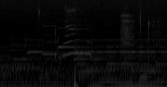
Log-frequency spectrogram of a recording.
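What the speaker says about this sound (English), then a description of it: "she is meowing" A pet cat meows once, close and clear, a short rising-falling call over a steady background hum.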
